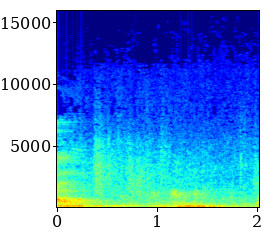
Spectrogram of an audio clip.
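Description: Rumble and rustling noise from a handheld microphone being passed from one speaker to another, through the hall's sound system, after the last word of a sentence ends.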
